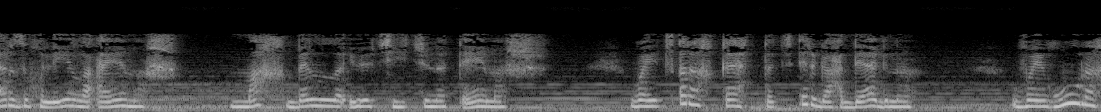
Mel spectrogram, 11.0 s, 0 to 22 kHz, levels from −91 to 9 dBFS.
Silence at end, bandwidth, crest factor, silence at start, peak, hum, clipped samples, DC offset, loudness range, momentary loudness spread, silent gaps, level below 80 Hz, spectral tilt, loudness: 0 s; 6.6 kHz; 10 dB; 0 s; -10 dBFS; none; under 0.1%; under 0.1%; 3 LU; 19 LU; none; -46 dBFS; -7 dB/octave; -20 LUFS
